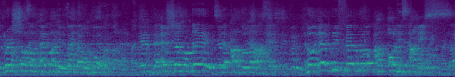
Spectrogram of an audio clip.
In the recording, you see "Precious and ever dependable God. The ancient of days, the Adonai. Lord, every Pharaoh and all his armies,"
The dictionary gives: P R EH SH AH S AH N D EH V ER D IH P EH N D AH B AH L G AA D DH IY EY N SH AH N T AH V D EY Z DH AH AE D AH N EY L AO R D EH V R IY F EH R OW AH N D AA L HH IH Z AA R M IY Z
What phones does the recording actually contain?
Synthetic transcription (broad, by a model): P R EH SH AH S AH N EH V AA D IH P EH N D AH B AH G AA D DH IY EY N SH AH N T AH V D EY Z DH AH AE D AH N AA N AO EH V R IY F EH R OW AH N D AA L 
